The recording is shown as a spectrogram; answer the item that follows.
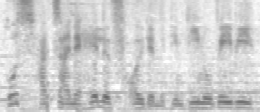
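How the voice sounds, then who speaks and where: A man's voice: medium pitch, moderate pace. A man narrating a children's audio drama in a scripted storytelling style. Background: music.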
